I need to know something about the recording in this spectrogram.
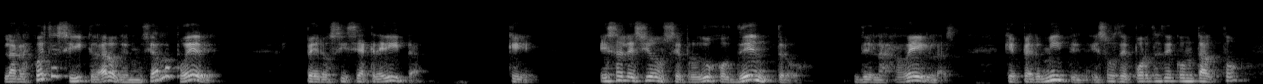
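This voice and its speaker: Lively man lecturing on law. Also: mid-range voice, measured pace. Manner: lively, acts out quoted dialogue in raised voices. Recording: dull lo-fi audio.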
